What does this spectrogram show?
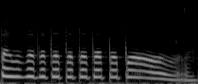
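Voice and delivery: high, blaring air horn imitation. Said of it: "Did I sound like air horns?".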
